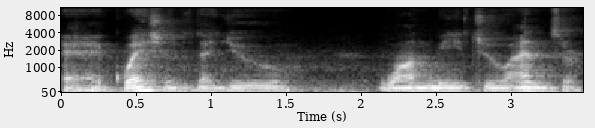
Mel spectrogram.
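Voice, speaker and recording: With a Spanish accent, a man talks in a fairly low, dark, mellow voice, and the room echo is audible. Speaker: student. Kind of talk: oral exam reflection. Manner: halting, with pauses; slow.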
